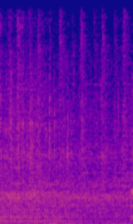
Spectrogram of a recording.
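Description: Lemon ricotta pancake batter sizzling in melted butter in a small saucepan, steady throughout, over a low steady hum.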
